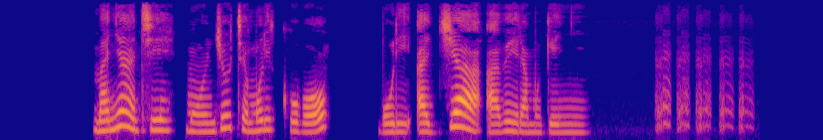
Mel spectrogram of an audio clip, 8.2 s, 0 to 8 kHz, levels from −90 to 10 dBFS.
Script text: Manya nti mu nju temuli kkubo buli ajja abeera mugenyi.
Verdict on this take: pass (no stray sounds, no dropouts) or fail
fail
